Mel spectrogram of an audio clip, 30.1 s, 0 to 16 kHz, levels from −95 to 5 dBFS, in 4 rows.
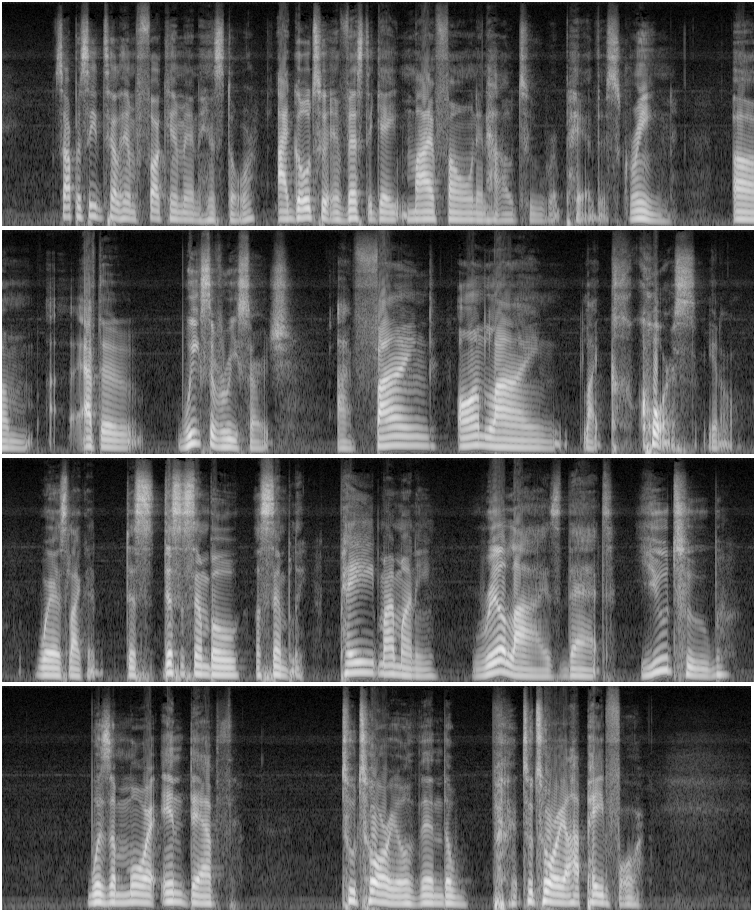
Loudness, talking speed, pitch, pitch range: -14 LUFS, 120 wpm, 115 Hz, 100-130 Hz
